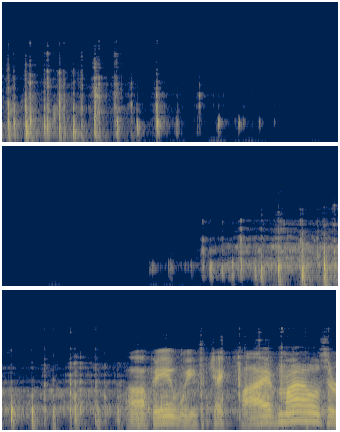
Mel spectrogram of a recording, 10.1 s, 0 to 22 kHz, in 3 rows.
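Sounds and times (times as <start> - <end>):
horse hooves clip-clopping: 0.0 - 2.5, 5.3 - 10.0.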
